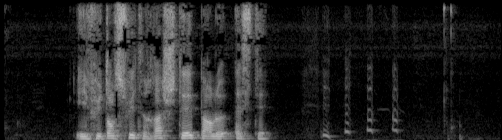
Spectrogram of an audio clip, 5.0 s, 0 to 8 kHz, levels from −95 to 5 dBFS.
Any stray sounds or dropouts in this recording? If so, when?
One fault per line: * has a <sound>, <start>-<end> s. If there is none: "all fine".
* has a laugh, 3.0-4.1 s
